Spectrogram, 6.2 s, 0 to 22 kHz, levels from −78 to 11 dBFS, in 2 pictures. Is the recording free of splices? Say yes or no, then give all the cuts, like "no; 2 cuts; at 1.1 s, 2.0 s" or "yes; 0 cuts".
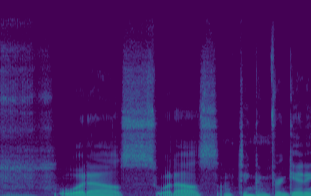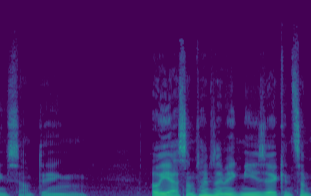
yes; 0 cuts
